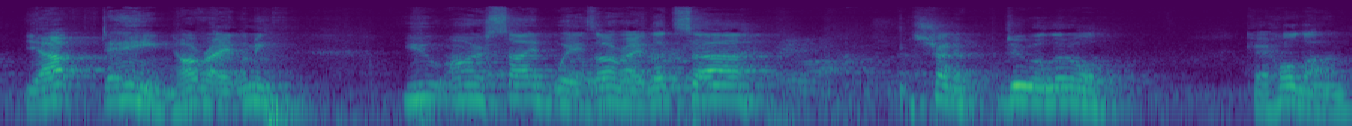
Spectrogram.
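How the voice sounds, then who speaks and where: With long, frequent pauses, a man speaks at a fairly slow pace and ordinary pitch variation amid noticeable background noise and audible room echo. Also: fairly high pitch for a man. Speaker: motivational speaker. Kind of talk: casual livestream talk. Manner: loud; animated.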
